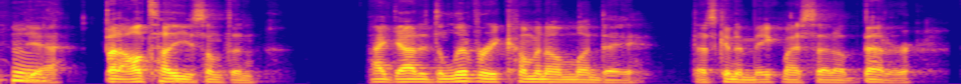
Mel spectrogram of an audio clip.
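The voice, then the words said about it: Slightly congested, sick-sounding voice. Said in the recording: “I came back sick ... you can probably notice in my voice maybe a little bit ... congested”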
